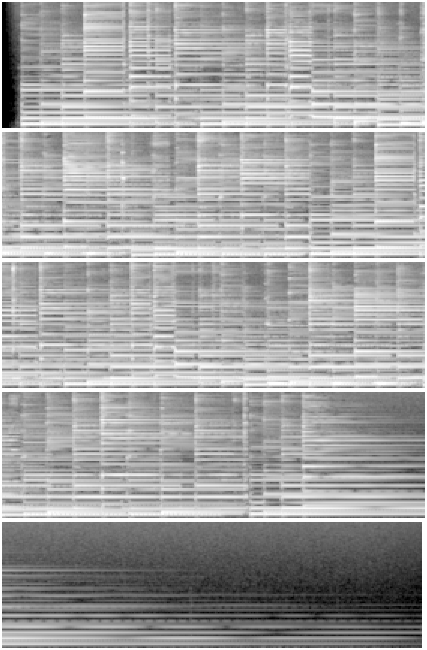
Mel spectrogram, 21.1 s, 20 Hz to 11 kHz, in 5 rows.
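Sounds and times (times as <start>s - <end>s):
Taylor 224ce K DLX guitar played fingerstyle: 0.1s - 21.1s.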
